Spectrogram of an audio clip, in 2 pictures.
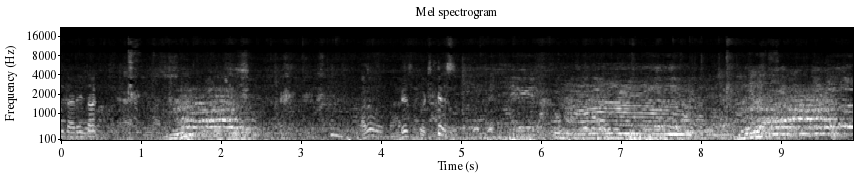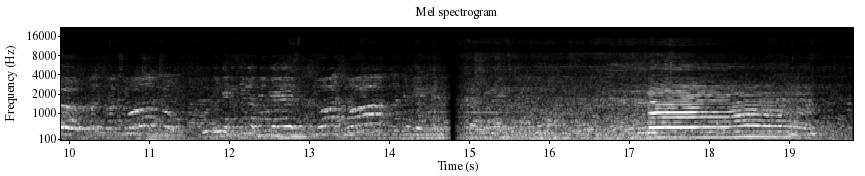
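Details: Several bellowing moos from huge cattle during unloading from a truck rise and fall in pitch, the last one strong and harmonic-rich, mixed with continuous talking from people around them.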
